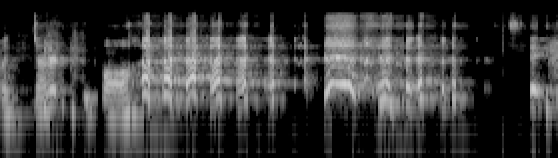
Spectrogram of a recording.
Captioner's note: laughs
